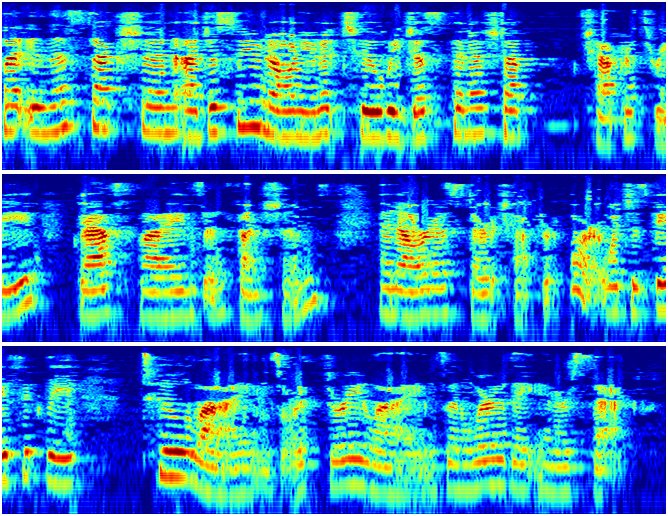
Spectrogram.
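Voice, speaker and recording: With noticeable background noise around her, a woman talks moderately fast at a medium pitch, her pitch varying in an ordinary way. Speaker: math teacher. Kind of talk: recorded lecture. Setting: pre-recorded web class.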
